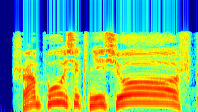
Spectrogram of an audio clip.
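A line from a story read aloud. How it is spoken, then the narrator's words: Shouting. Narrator (Russian): крикнула Тамара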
